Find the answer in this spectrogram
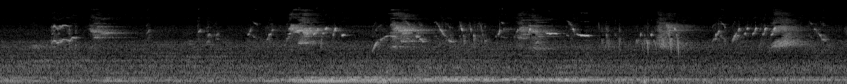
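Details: Roadside recording of a young canary singing to draw answers from other canaries: scattered sharp high chirps and short twittering bursts, irregularly spaced, with a constant low rumble of background noise.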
